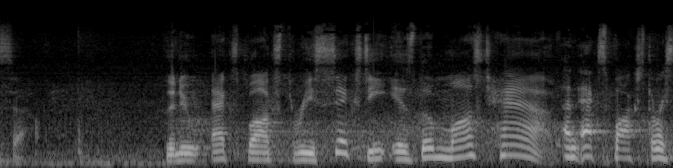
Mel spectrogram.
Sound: voiceover

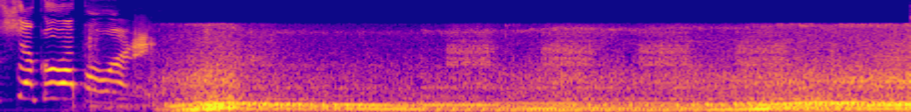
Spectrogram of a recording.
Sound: engine starting

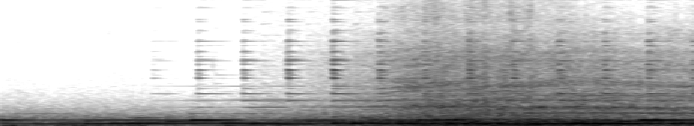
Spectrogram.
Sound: train bell rings

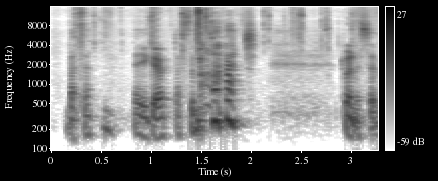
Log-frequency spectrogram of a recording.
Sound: laughs

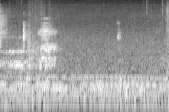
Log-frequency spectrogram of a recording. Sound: sighs

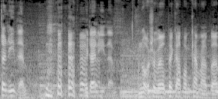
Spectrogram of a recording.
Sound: laughing

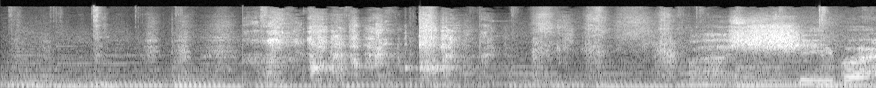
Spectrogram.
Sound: confident

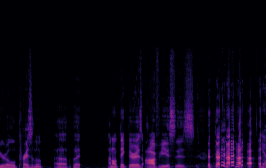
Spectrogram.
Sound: laughs

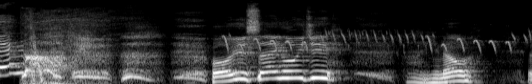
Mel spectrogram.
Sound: panting

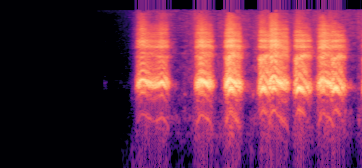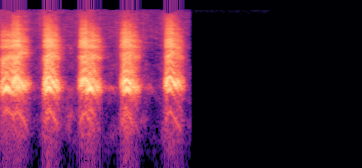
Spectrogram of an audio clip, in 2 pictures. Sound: sound of American crow

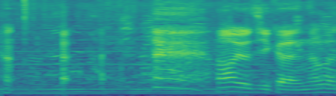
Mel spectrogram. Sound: inhalation

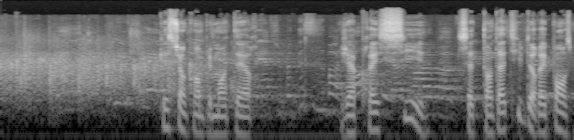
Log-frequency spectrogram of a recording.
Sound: applause

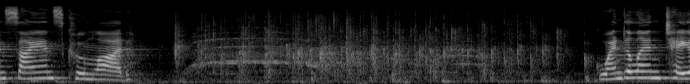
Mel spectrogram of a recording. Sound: audience applauding; audience cheering

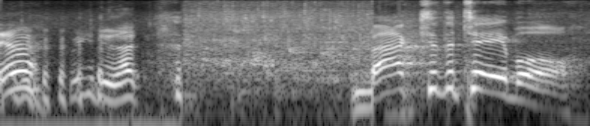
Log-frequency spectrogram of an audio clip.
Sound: water gurgling

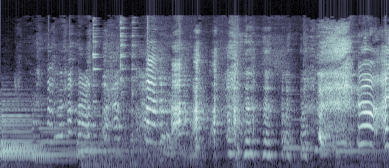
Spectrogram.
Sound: laughter

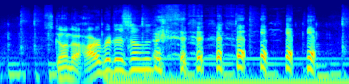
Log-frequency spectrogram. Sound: laughs

